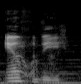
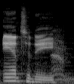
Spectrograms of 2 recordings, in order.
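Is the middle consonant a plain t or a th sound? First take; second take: th; t. First: The middle consonant is a th sound. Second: The middle consonant is a plain t sound. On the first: The speaker calls it wrong. "rather than" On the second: The speaker calls it right. "dropped the H and just gone with"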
